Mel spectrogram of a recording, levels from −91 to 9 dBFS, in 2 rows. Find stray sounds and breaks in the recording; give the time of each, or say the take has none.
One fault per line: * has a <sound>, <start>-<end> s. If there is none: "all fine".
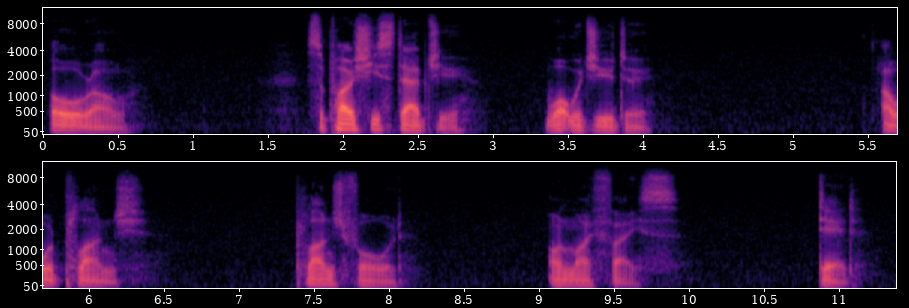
all fine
